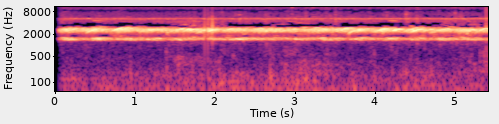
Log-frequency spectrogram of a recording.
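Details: A dense chorus of coqui frogs in Hilo, Hawaii, their high whistled notes blending into a steady, ringing drone.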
